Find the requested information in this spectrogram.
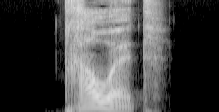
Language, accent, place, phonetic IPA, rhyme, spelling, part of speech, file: German, Germany, Berlin, [ˈtʁaʊ̯ət], -aʊ̯ət, trauet, verb, De-trauet.ogg
- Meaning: second-person plural subjunctive I of trauen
